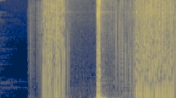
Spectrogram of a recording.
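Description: Electronic glitch sound effects, as of a VHS tape starting to play: after a moment of silence, two short bursts with a sharp click between them, about a second in.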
